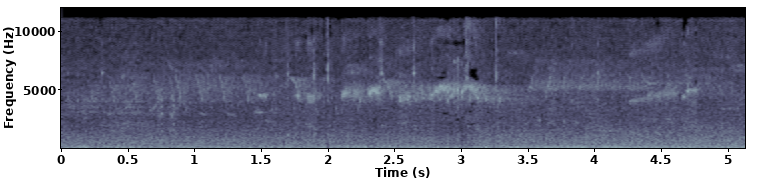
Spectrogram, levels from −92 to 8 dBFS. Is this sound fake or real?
fake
